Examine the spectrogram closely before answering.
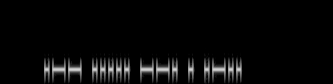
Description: Morse code, heard as a keyed tone, about 29 wpm, 700 Hz. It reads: W5GEL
